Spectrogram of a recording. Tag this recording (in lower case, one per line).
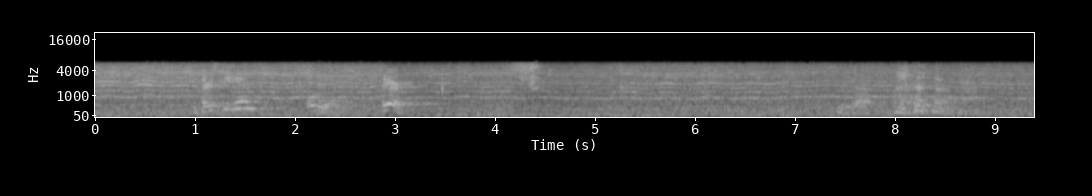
speech
inside a large room or hall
